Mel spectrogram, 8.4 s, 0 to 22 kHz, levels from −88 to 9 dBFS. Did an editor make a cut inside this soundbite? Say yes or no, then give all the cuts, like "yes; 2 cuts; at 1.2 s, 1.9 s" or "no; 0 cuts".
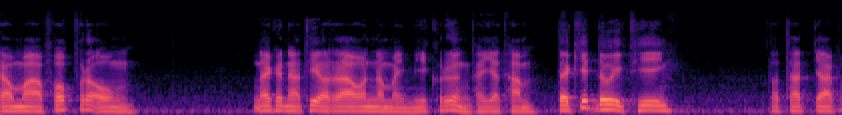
yes; 1 cut; at 5.4 s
